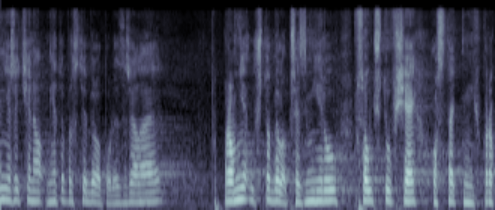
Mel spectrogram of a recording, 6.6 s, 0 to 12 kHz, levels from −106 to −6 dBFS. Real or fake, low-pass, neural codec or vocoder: fake; 9.9 kHz; vocoder, 22.05 kHz, 80 mel bands, WaveNeXt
